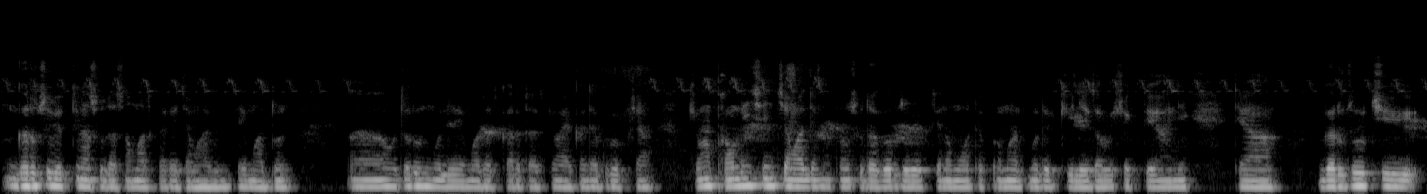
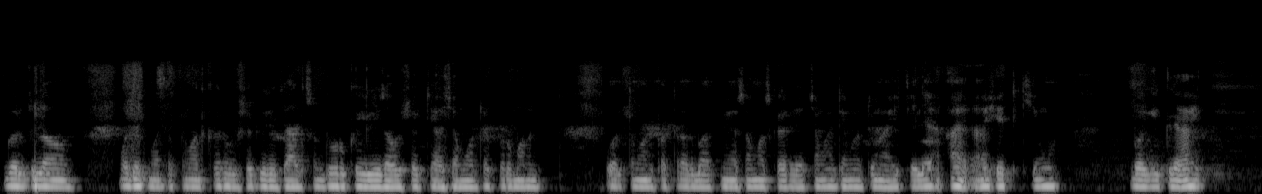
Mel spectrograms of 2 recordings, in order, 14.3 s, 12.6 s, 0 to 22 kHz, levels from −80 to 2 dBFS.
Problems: constant background noise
